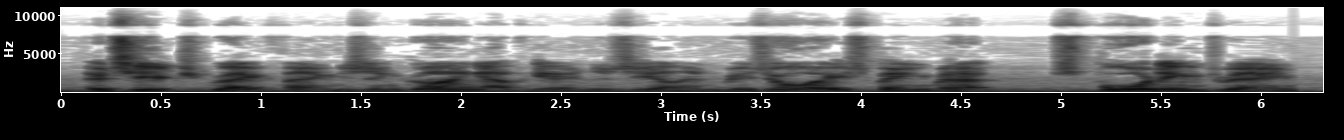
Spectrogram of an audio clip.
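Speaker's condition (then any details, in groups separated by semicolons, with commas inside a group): Cerebral palsy; mild brain injury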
